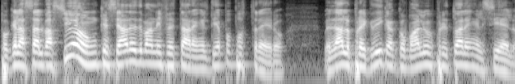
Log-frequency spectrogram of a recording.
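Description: Over a quiet background, a man talks at a very fast pace in a fairly high pitch, with vocal fry and ordinary pitch variation. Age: 30s. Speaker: preacher; podcast host, Bible debater. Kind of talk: heated debate. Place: studio. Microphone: studio mic.

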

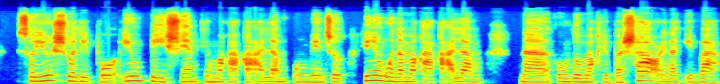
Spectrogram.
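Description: Here a woman speaks at a moderate pace in a fairly low pitch. Her voice is somewhat breathy. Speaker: endocrinologist. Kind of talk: medical interview. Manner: polite, formal.

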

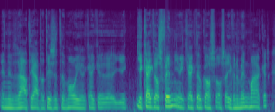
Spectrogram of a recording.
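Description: At a moderate pace, a man speaks with a medium pitch and fairly even intonation. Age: 50s. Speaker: son of a former footballer; guest. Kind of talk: interview. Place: studio. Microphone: studio mic.

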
